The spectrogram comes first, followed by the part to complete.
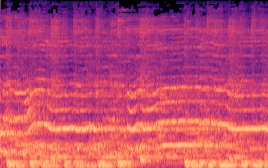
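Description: Malayalam film song: a woman's voice holds one long, slightly wavering note over a bass beat that drops out for a moment in the middle.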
